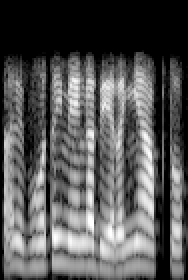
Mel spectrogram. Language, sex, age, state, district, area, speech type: Hindi, female, 45-60, Madhya Pradesh, Bhopal, urban, conversation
